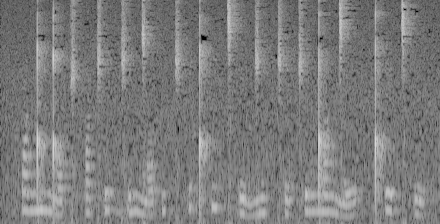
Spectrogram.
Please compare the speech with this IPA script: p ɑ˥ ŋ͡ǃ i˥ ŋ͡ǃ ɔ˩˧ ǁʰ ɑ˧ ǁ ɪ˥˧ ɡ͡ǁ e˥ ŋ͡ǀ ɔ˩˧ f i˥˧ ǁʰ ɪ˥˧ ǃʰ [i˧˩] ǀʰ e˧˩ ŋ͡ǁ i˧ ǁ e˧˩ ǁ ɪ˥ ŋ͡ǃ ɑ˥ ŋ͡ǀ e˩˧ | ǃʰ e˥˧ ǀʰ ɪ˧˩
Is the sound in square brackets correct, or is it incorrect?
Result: incorrect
